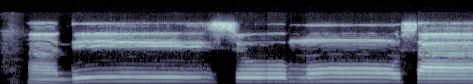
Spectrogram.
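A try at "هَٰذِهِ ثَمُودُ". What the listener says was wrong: Pinter, tapi sunya pendek doang ya Bu ya. Kan yang panjang yang saya contreng-contreng ke atas tuh yang digaris.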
